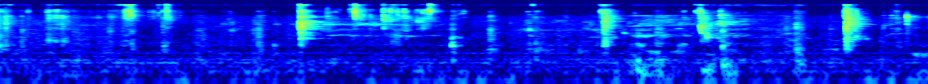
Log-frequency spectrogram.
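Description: Close-up chewing of crispy deep-fried turtle meat, with irregular sharp crunches and mouth clicks.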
